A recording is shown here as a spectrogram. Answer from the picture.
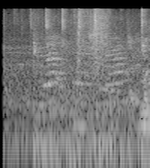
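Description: High-pitched voices, like children playing or chattering, in the background from about half a second in; a louder, lower speaking voice starts at the very end.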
